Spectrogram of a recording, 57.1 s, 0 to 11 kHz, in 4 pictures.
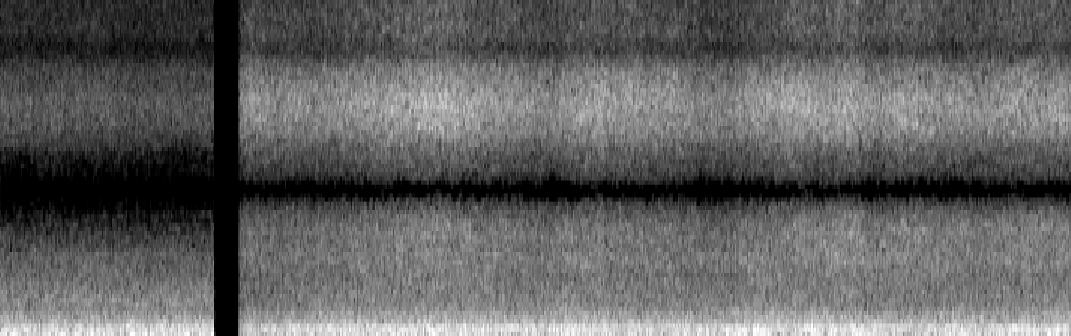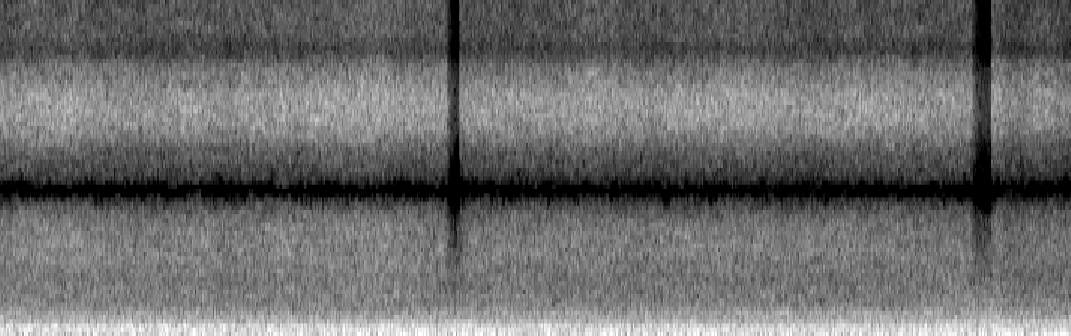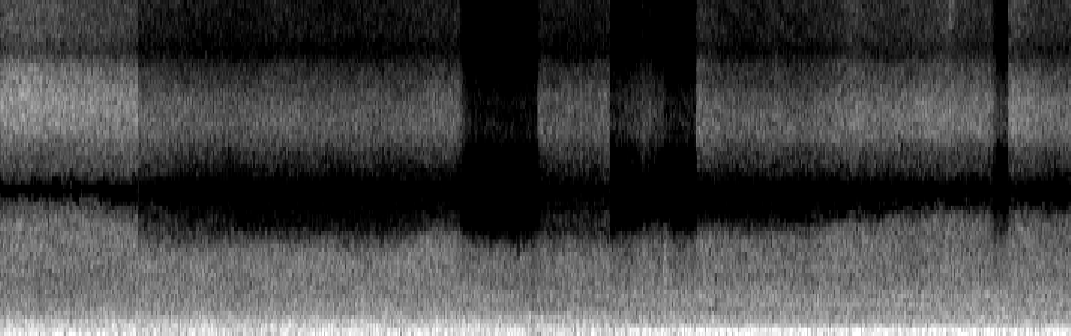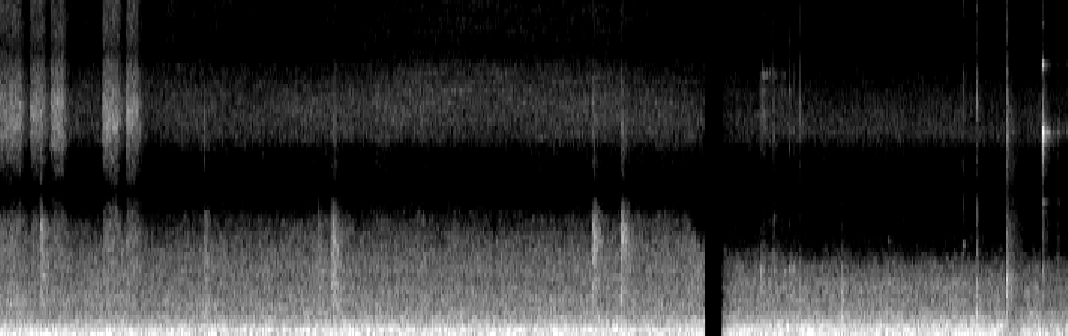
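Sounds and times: spray gun air rushing: 3.2s - 34.8s, 35.7s - 36.8s, 37.8s - 44.9s.

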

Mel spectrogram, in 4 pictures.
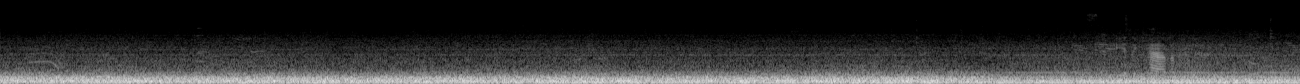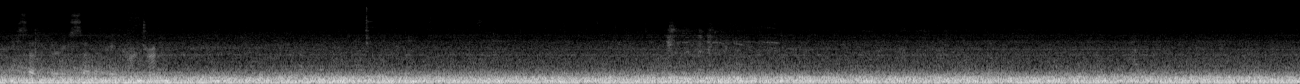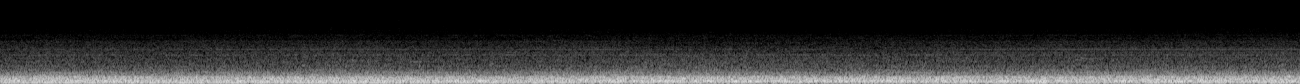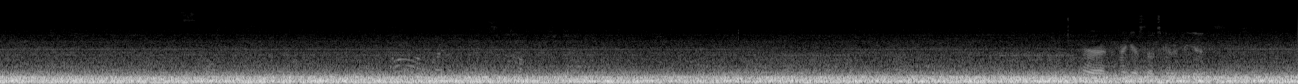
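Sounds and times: aircraft engines rumbling: 0.0s - 51.9s
airflow over fuselage: 0.0s - 51.9s.

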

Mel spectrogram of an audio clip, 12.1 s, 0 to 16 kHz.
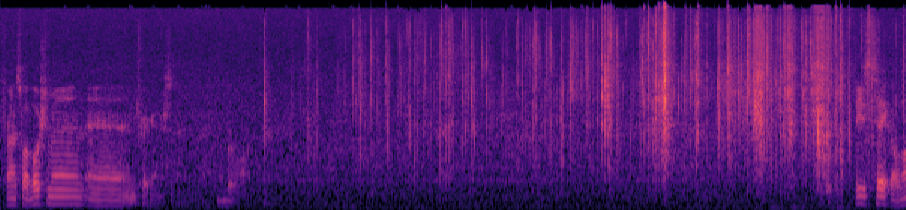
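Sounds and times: foil wrapper crinkling and tearing: 3.9s - 12.0s.

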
